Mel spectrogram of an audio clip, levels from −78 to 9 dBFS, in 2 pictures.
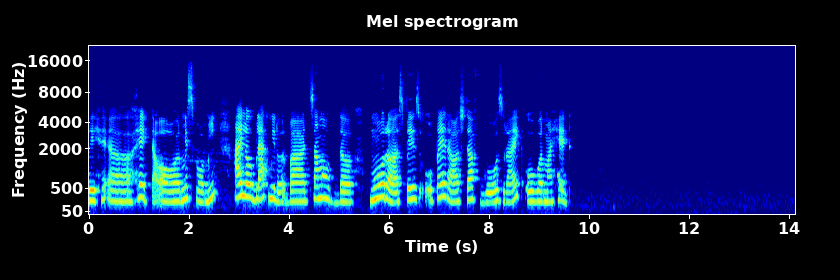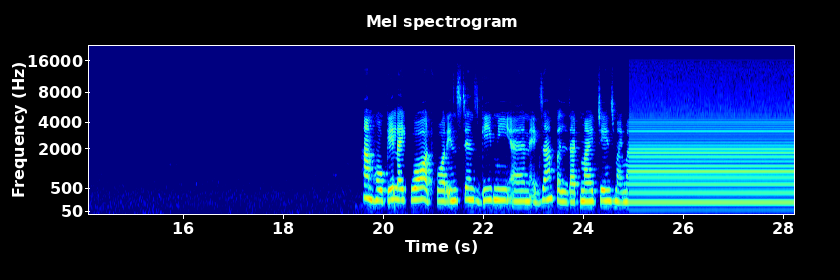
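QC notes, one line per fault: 24.93–28.24 s, system hang loop: a 20 ms fragment repeats exactly to the end, producing a steady 50 Hz buzz as the frozen system leaves the hardware cycling one buffer. Waveform shows identical repeating cycles; spectrogram shows harmonic lines spaced 50 Hz apart.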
